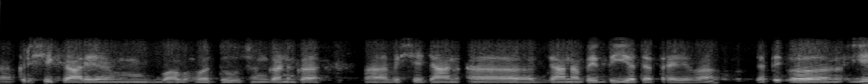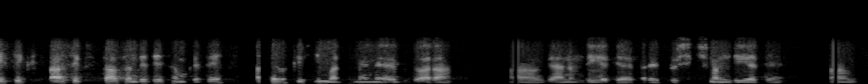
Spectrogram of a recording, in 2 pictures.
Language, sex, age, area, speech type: Sanskrit, male, 18-30, rural, conversation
